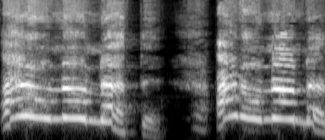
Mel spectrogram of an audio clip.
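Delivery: very high, very loud, shrill frantic yell. Reporter recounting a call to dr. amos's former wife, imitating a woman flipping out. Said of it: "the lady totally flipped".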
